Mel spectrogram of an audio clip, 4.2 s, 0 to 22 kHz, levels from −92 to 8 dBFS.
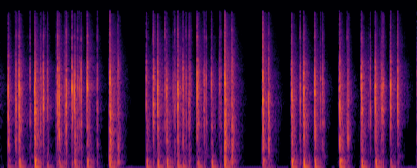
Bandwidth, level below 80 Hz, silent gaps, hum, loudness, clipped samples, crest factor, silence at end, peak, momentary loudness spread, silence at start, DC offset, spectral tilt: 17 kHz; -44 dBFS; none; none; -26 LUFS; under 0.1%; 26 dB; 0.15 s; -2 dBFS; 4 LU; 0.05 s; under 0.1%; -2 dB/octave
